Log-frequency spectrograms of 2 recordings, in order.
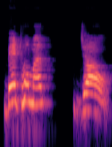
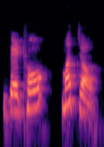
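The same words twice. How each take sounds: First: There is a pause after the second word. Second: There is a pause after the first word.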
